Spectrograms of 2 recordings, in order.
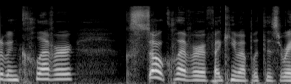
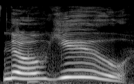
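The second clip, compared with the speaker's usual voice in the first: put-on childish retort; 8 semitones higher, 7 dB louder than usual. Joining the playground retort.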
